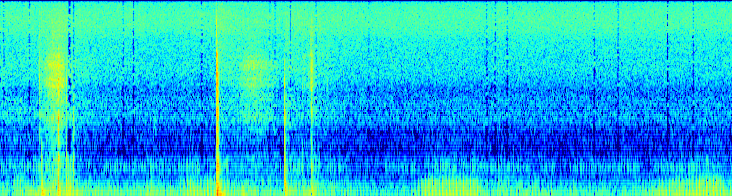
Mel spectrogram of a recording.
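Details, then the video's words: Domestic cat purring, recorded indoors for a whispered ASMR request: low rumbling purr rising in soft surges about every three seconds, with a few sharp taps and clicks early on and faint outside noise. "Cat Purring"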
